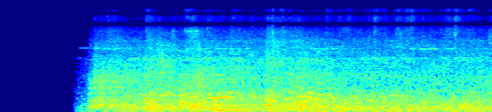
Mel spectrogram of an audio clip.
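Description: Suitcase wheels roll over a hard floor in a large echoing hall.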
